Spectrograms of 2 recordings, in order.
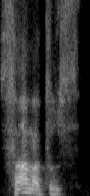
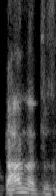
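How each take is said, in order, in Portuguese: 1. Começa com som de th sibilante. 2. Começa com som de t forte. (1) "mas na verdade é Thanatos, tá? Então seria mais sibilante" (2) "a gente poderia ler Thanatos"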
